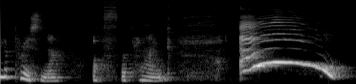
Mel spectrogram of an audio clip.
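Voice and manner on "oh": high frightened shriek; a loud shrill cry. Acted. Peter pushed off the plank by Henry, shrieking. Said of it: "shrieked Peter".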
